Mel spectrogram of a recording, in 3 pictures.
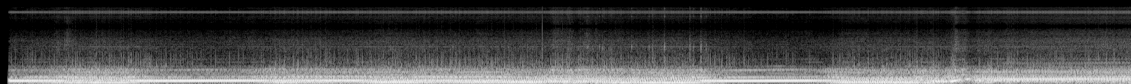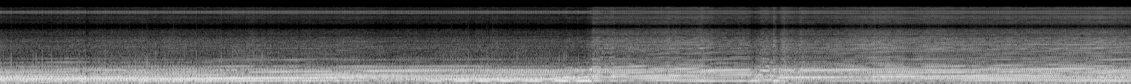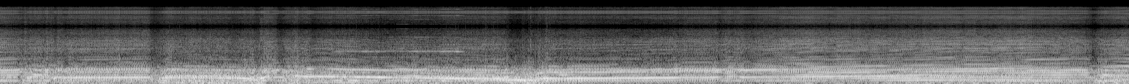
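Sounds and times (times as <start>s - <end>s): race car engine accelerating: 0.2s - 33.9s.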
